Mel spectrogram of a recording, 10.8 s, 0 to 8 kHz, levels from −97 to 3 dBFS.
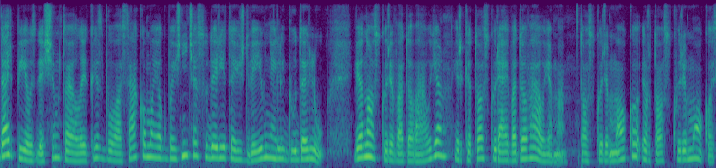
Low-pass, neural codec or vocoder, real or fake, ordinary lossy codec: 7.2 kHz; none; real; Opus, 64 kbps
